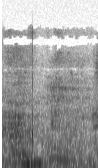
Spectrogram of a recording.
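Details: Two lions at Brookfield Zoo roar with deep, rumbling roars while people talk nearby.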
